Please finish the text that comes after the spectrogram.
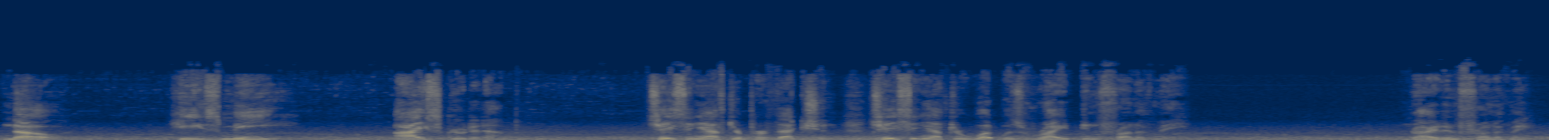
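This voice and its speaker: A man playing a weary, regretful middle-aged creator of a digital world in a game cutscene, speaking gravely and haltingly. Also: medium pitch, lively intonation, background noise. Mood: self-blaming. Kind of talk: dramatic game cutscene acting.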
